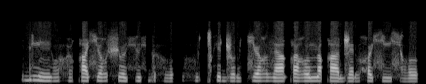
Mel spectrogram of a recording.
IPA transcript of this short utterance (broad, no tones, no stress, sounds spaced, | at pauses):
d i ɲ ɔ̤ h ṳ q æ ɕ y ʁ ʃ ɵ ç ø ç ɡ ɵ h o̤ | h ṳ ǀʰ i ɖ͡ʐ o ɾ ṳ t͡ɕ ø ʁ z æ q y ʁ u m ʉ q æ ɖ͡ʐ ɛ ɾ ṳ χ ø ɕ i ɕ ɔ̤ o̯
